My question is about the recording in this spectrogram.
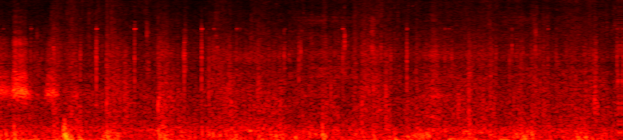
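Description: Footsteps on snow at a walking pace, a run of soft low thumps.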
